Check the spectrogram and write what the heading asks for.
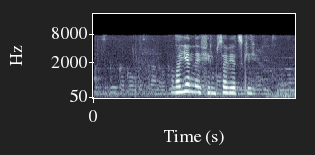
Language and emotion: Russian, neutral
